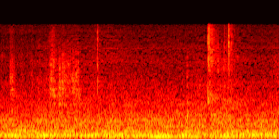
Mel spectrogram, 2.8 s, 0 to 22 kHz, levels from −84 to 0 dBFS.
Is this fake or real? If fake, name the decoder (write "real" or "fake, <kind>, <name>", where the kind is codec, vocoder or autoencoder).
real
